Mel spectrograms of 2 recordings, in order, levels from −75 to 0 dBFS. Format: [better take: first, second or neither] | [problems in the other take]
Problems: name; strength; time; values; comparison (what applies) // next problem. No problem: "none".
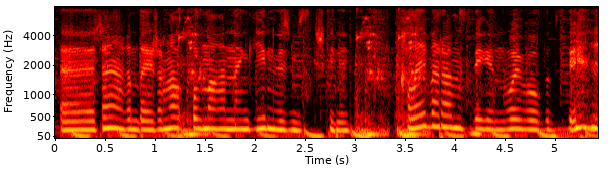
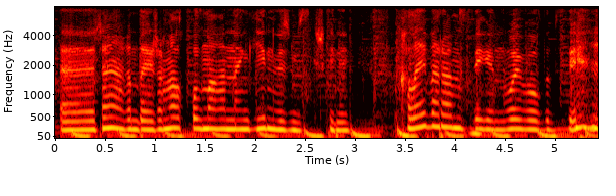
second | background sound (Acoustic guitar); 3 dB below the speech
